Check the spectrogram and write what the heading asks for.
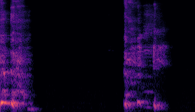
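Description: A man coughing: a double cough right at the start and another double cough about a second and a half in.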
